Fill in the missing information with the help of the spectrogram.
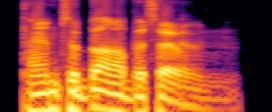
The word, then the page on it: pentobarbitone: British English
